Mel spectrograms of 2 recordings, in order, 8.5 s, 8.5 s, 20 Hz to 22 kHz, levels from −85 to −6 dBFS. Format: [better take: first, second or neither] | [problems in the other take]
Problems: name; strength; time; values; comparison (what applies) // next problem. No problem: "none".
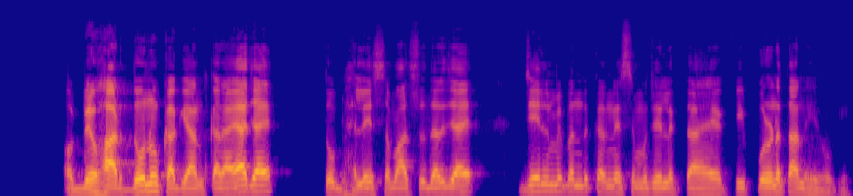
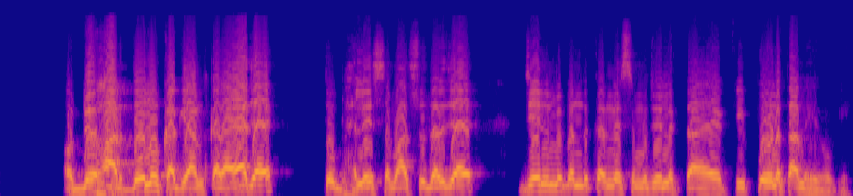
first | distortion; heavy; 14% of the sound clipped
